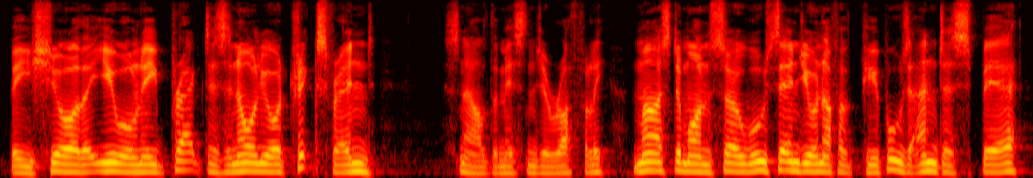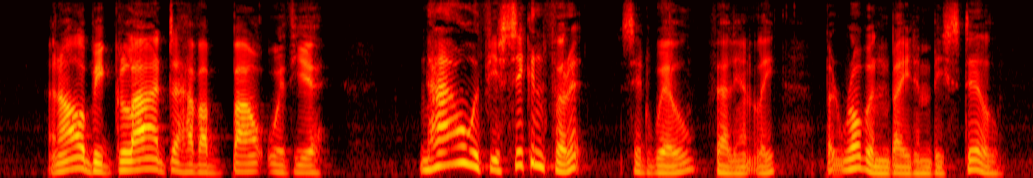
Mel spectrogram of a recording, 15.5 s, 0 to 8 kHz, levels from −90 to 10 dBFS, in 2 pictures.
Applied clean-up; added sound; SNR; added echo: none; none; none; none.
